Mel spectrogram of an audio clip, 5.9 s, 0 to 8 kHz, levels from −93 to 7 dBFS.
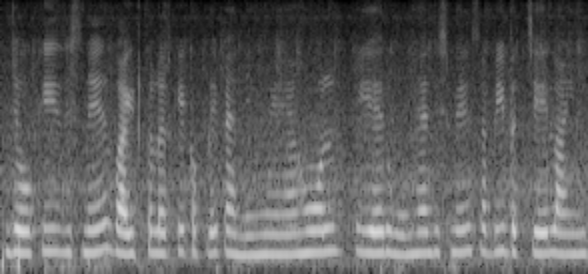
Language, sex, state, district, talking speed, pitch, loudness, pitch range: Hindi, female, Punjab, Pathankot, 195 wpm, 240 Hz, -19 LUFS, 230-250 Hz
